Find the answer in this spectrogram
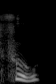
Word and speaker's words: faut: "Il ne faut," pronounced fou, "pas passer par là."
